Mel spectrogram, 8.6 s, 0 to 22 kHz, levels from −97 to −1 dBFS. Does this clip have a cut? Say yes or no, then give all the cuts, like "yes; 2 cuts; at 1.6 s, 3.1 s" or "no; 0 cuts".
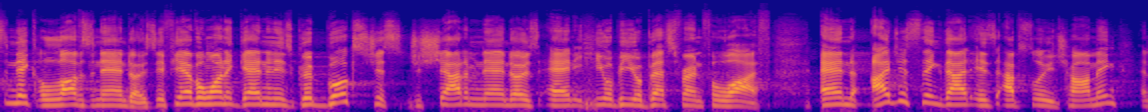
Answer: no; 0 cuts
